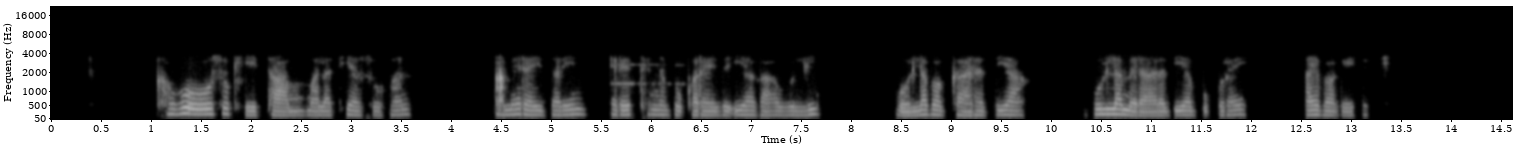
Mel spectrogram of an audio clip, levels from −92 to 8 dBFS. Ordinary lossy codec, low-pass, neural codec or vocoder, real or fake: Opus, 16 kbps; 3.6 kHz; none; real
